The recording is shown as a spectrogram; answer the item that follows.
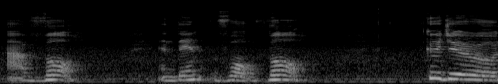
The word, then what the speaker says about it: avó: Then when you see this accent mark, like this risk on top of the word, you have a strong sound, like it's the stressed part, the stressed syllable, like avó, and then vovó.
